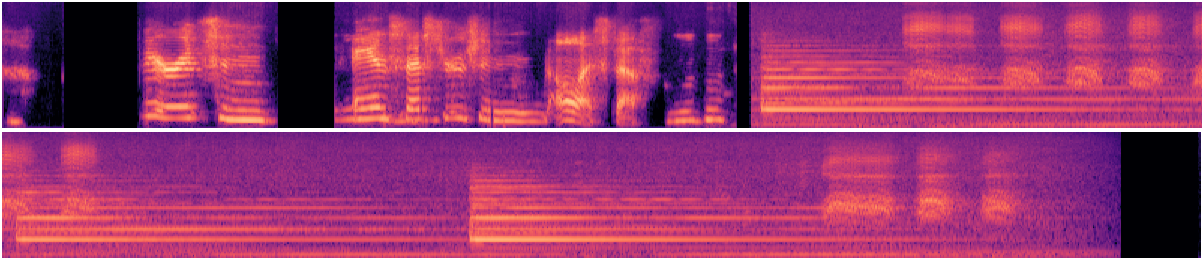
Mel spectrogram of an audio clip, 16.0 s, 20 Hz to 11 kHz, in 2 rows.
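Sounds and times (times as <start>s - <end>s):
speech: 0.9s - 5.4s
long ringing tones of a struck bell: 5.0s - 15.4s
crow cawing: 5.9s - 8.9s, 12.7s - 15.1s.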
